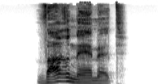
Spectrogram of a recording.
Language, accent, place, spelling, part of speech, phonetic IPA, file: German, Germany, Berlin, wahrnähmet, verb, [ˈvaːɐ̯ˌnɛːmət], De-wahrnähmet.ogg
- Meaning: second-person plural dependent subjunctive II of wahrnehmen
